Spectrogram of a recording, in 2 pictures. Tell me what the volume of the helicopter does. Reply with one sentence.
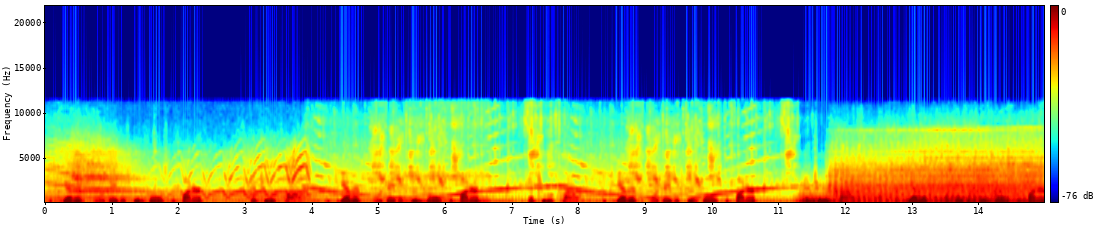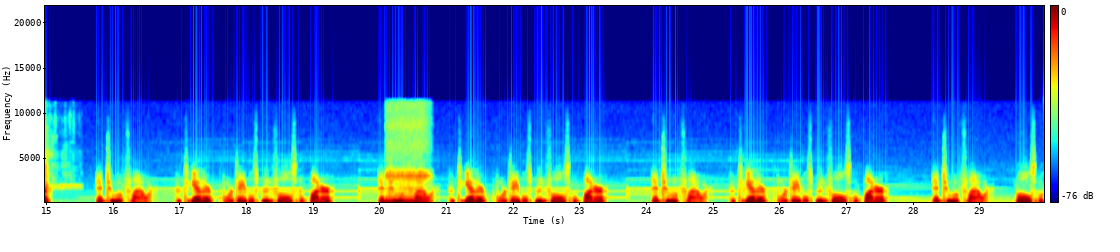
The loudness of the helicopter goes up.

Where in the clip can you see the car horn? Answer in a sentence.
The car horn can be heard from 5.3 to 6.9 s and from 20.1 to 20.8 s.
